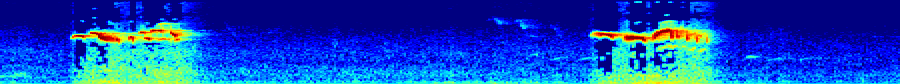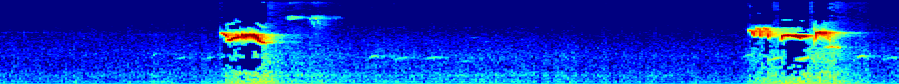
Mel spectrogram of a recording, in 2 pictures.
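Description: Yellow-rumped flycatcher giving four short, high, twittering phrases, each under a second long and spaced about four seconds apart, against a quiet background.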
